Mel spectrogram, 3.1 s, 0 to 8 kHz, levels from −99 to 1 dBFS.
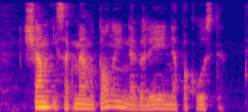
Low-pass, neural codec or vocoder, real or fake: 7.2 kHz; none; real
